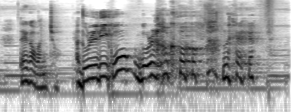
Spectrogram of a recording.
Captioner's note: laugh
